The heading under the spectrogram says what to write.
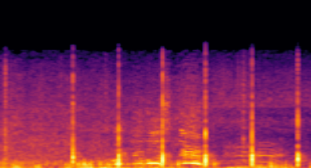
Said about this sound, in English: I'm sitting here clapping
